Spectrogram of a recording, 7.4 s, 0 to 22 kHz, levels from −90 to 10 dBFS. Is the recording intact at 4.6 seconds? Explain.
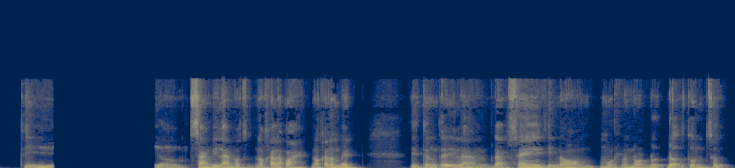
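Yes, the speech at 4.6 seconds is intact, with no fault audible at that moment.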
